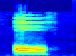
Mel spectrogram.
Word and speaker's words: haut: Okay, final T not pronounced, and then this H as previously, you don't pronounce it, so this is haut.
